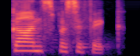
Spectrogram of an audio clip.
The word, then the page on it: conspecific: Indian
